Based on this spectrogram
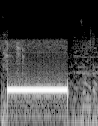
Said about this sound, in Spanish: ahí entró la llamada.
